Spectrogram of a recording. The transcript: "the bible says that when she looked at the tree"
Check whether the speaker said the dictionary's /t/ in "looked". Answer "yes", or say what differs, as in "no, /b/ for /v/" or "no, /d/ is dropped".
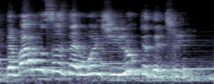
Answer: yes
